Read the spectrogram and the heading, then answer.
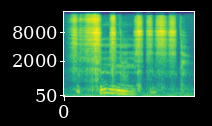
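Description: A person sniffs things repeatedly in short, breathy bursts of air, with a brief voiced gasp or moan in the middle; no words are spoken.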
